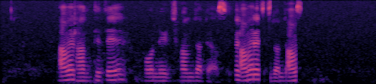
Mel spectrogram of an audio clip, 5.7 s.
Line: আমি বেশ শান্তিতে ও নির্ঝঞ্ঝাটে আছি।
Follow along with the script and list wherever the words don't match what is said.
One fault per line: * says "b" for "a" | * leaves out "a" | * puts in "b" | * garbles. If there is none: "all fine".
* leaves out "বেশ"
* garbles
